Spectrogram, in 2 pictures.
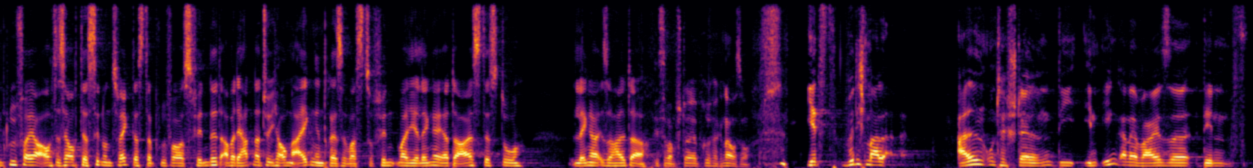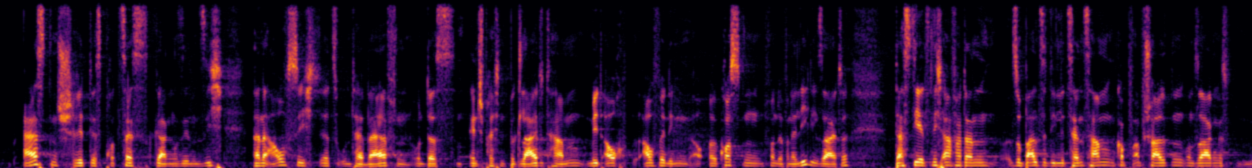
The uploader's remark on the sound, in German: diese Diskussion, die ursprünglich auf dem Fintech Triple Festival stattfand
